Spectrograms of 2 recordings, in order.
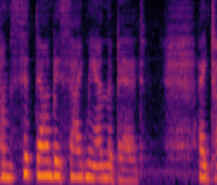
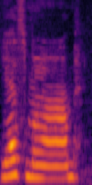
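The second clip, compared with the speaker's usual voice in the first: plain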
